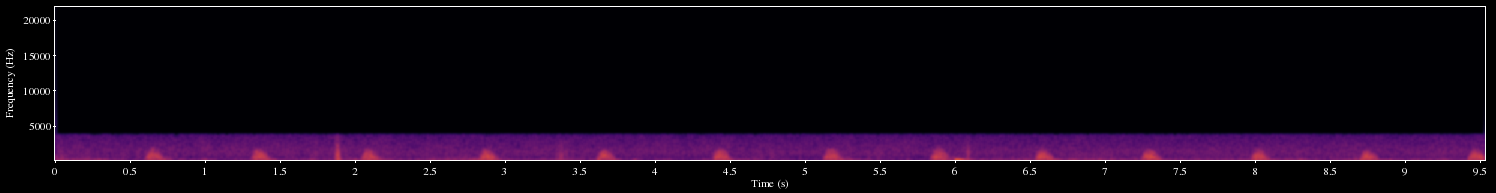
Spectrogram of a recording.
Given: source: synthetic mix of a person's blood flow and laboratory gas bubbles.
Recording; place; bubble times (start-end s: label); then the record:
Doppler ultrasound of blood flow; subclavian vein
no bubbles
From the record:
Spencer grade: 0 (complete lack of bubble signals)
